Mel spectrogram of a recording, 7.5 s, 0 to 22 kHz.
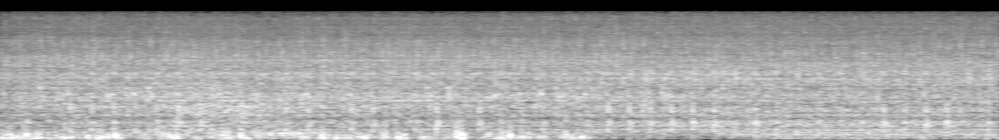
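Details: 2003 Chevy Tracker (Grand Vitara) idling: low, hollow knock not quite evenly spaced, easing somewhat toward end; cause unknown.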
